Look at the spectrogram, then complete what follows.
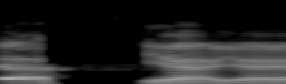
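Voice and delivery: ordinary talk, nothing marked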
